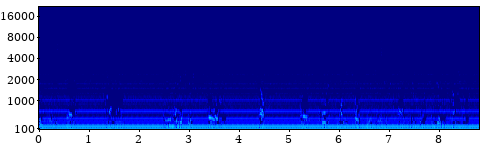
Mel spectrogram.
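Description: Steady electrical mains hum: a constant low buzz with a stack of overtones, unchanging throughout. Faint wavering pitched sounds lie beneath it.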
